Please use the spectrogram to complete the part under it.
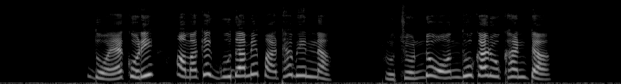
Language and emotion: Bengali, fearful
